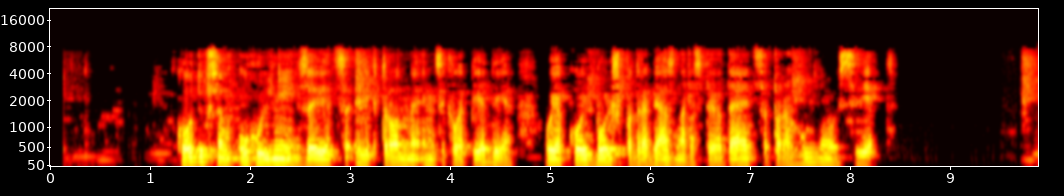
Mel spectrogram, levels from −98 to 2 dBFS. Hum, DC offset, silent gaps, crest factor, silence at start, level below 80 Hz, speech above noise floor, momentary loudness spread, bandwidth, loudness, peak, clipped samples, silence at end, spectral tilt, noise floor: none; under 0.1%; 8.70-8.74 s, 8.86-9.49 s; 18 dB; 1.25 s; -50 dBFS; 34 dB; 9 LU; 8.2 kHz; -18 LUFS; 0 dBFS; under 0.1%; 0 s; -4.5 dB/octave; -51 dBFS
